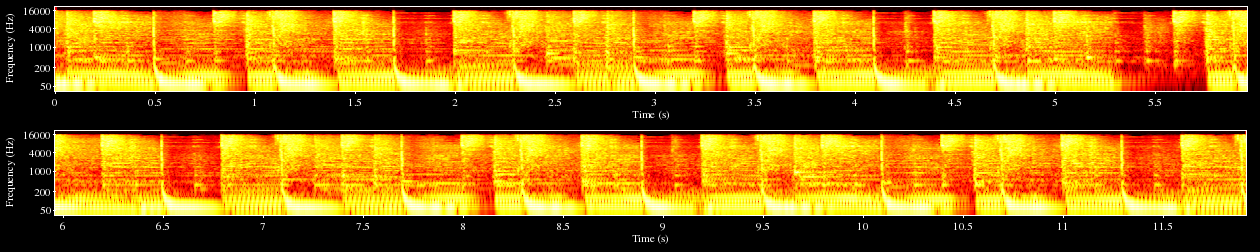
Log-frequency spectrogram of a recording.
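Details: Rhythmic, energetic music with steady beats and a strong bass fills the whole stretch, with no animal voice audible.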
